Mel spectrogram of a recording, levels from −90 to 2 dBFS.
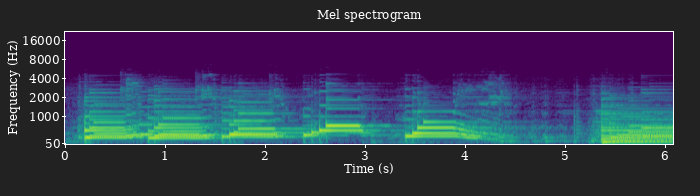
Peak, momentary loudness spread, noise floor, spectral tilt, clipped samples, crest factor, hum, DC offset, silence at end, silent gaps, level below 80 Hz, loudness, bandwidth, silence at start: -4 dBFS; 10 LU; -41 dBFS; -13 dB/octave; under 0.1%; 12 dB; none; under 0.1%; 0 s; none; -48 dBFS; -16 LUFS; 4 kHz; 0.1 s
